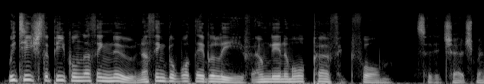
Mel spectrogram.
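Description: No technical faults occur at any point in this recording.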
